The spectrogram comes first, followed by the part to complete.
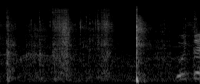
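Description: One sharp crack from a cheap skateboard's broken wooden deck under a rider's weight on concrete, about a second and a half in.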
